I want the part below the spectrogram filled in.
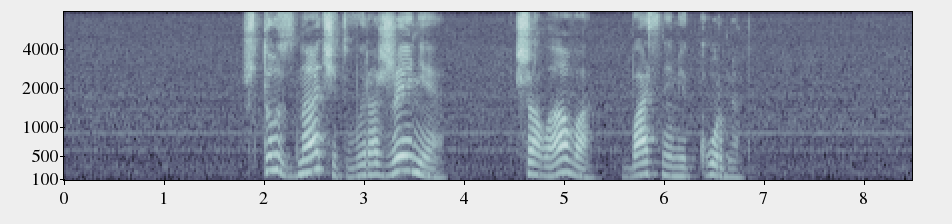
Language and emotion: Russian, neutral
